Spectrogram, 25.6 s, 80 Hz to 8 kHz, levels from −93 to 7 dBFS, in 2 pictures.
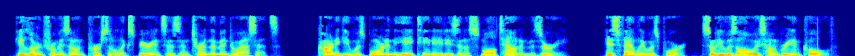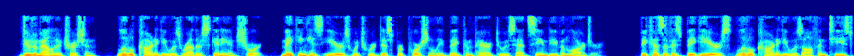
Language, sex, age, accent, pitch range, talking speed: English, male, 50-69, American, 85-120 Hz, 160 wpm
